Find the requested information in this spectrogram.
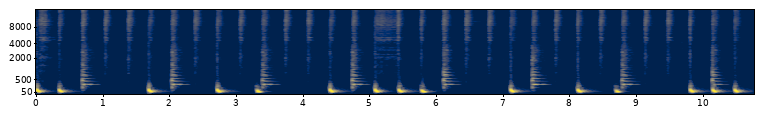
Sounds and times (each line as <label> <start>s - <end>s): Acoustic Breakbeats 0.0s - 10.7s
